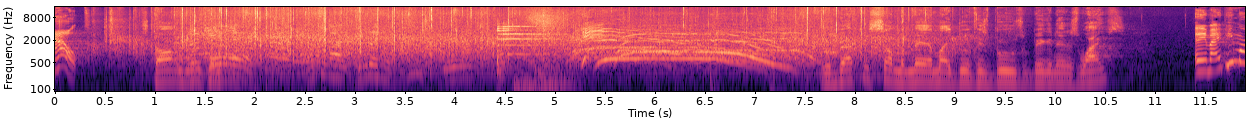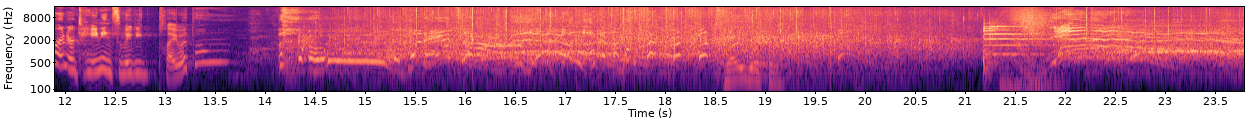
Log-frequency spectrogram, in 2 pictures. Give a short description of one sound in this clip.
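A studio audience claps and cheers loudly.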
